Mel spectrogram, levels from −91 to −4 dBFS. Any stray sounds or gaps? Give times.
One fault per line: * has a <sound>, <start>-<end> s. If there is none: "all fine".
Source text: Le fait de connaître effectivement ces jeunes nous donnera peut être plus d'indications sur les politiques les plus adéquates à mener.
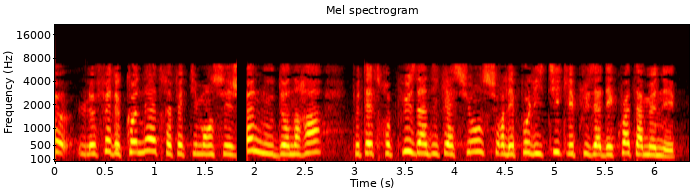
* has a dropout, 1.8-1.9 s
